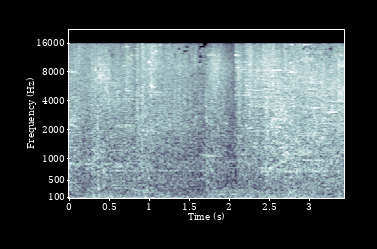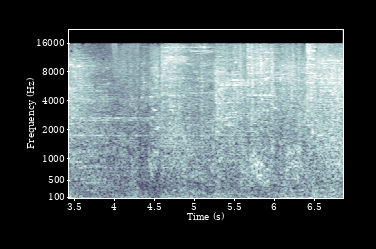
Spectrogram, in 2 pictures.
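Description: Game spell effects whoosh and crackle in a hectic fight.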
